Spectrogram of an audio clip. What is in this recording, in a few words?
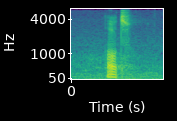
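"alto", CHN, male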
